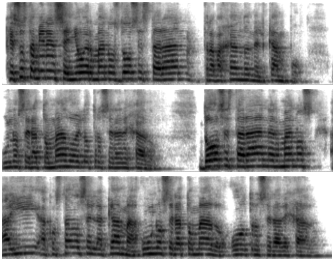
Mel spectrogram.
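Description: High-voiced man preaching a sermon. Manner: rhetorical questions, keeps calling hearers "hermanos"; loud rising bursts, slow deliberate stretches when defining. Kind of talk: sermon teaching.

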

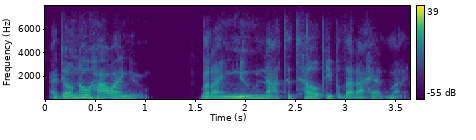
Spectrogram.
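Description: A man shares personal stories in a relaxed conversation, his husky voice swinging up and down as he acts out the people in them. The sound is dull and slightly lo-fi. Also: mid-range voice, brisk. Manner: animated, acts out voices in quotes. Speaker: podcast guest. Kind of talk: candid storytelling in conversation.

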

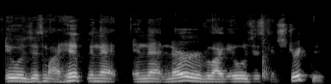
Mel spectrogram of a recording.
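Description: A former pro football player in his twenties tells his story in a casual interview, his medium-pitched voice gravelly and a little fast. He sounds relaxed, uses casual slang, and fills his speech with fillers and restarts.

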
